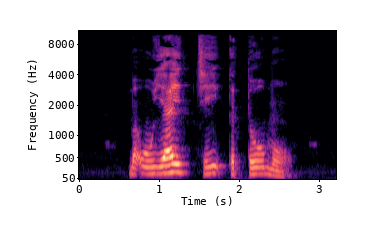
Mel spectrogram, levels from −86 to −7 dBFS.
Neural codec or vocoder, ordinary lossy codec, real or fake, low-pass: none; MP3, 64 kbps; real; 9.9 kHz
